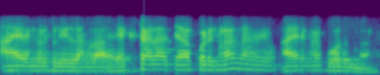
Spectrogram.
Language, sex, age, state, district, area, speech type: Tamil, male, 18-30, Tamil Nadu, Erode, urban, conversation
